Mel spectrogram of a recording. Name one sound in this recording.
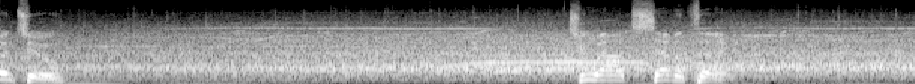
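A large crowd cheers and roars in a stadium, slowly growing louder.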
